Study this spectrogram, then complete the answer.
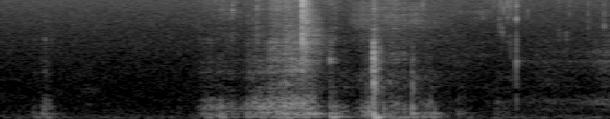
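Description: Plastic parts click and rustle as they are handled.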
